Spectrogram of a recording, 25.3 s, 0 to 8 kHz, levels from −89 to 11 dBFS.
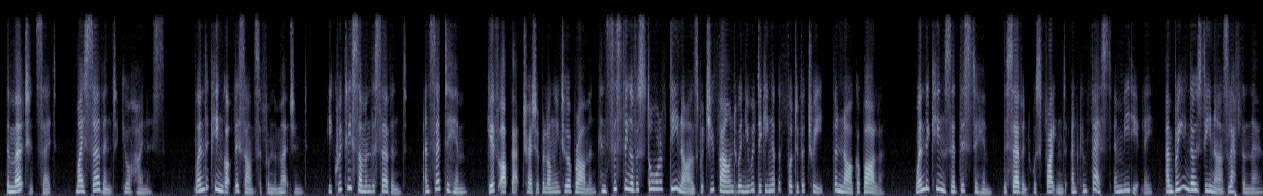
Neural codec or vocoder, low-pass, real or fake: codec, 16 kHz, about 1 kbps, DyCAST, with the encoder's durations; 7.2 kHz; fake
